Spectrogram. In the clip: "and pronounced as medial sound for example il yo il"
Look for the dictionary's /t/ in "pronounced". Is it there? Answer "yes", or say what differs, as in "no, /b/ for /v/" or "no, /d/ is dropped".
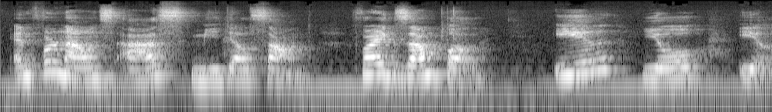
no, /t/ is dropped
